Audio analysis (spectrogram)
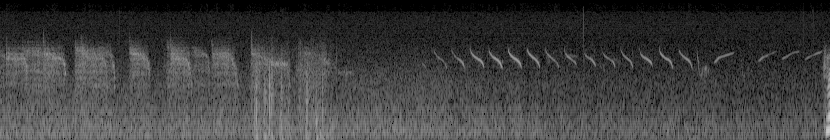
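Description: A black thrush with a white breast crescent, in a Glenveagh National Park setting, gives a run of clear, repeated high chirping notes at moderate distance, preceded by a few sharper calls and faint background noise.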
